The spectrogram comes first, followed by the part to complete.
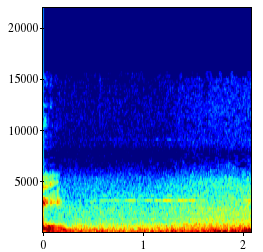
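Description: A steady low background rumble, with a faint thin high tone for about a second in the middle.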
